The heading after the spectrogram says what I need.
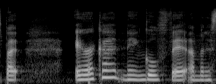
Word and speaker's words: Nanglefit: Yeah, you can find me My last name is a little hard to pronounce, but Erica Nanglefit.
